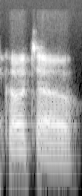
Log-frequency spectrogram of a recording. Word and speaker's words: koutou: Tēnā koutou.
